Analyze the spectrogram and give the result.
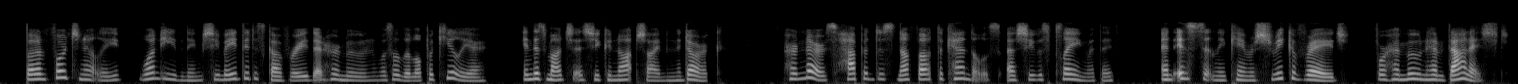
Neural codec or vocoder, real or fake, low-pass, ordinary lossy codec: codec, 24 kHz, 0.9 kbps, WavTokenizer, large speech release; fake; 7.2 kHz; Opus, 32 kbps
